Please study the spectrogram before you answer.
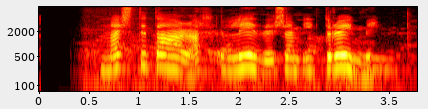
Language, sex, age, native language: Icelandic, female, 14, Icelandic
